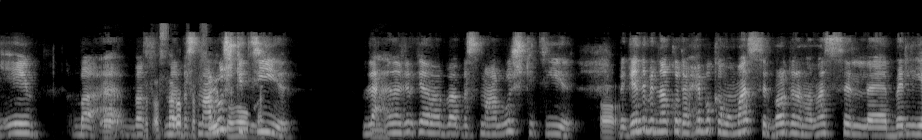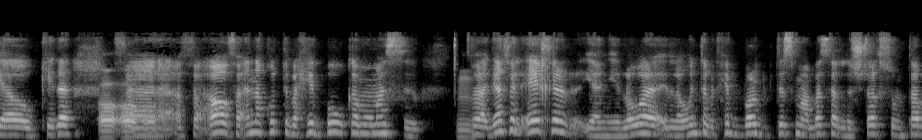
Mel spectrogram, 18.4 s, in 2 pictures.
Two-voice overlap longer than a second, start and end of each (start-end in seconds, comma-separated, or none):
1.0-2.6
